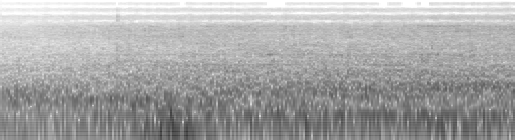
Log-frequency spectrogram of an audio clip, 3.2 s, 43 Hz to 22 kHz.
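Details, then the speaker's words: 2001 Chevy Express van, 4.3 V6, ran very rough after sitting nearly 3 years; after replacing spider fuel injector, ignition coil and distributor, warm idle after 30 minutes is steady and even with smooth low hum, no sputter, shake or service engine light. "okay guys it's been about 30 minutes man sounding real good there ain't sputtering no more man that thing is running hurt like a kid now no shakes no nothing"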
